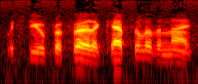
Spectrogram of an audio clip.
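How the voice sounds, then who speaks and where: An actor playing a cold, calm killer in a 1940s radio thriller, with a slow, deliberate, threatening delivery. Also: male voice, lowish voice, natural voice. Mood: controlled threat. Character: cold, menacing male killer, calm and controlling. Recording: muffled, noisy 1940s radio recording.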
